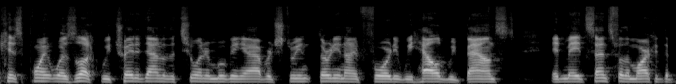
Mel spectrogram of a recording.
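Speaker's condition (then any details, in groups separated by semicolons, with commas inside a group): No condition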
